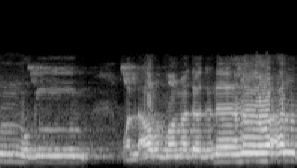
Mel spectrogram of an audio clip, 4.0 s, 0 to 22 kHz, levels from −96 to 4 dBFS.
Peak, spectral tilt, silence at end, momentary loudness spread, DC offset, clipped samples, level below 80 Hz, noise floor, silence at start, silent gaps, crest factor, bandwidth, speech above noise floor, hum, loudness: -2 dBFS; -3.5 dB/octave; 0 s; 15 LU; under 0.1%; under 0.1%; under -90 dBFS; -43 dBFS; 0 s; none; 14 dB; 5.6 kHz; 28 dB; none; -17 LUFS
